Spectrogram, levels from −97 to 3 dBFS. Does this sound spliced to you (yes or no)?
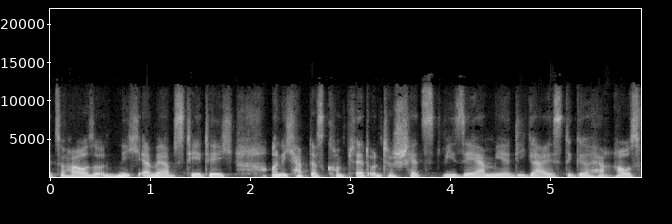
no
